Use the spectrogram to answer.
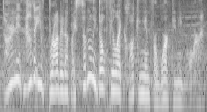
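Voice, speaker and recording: A perky young game heroine, chatting in a high voice with breezy, casual ease. She sounds sociable and a little lazy, with expressive phrasing over soft music. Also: brisk, gravelly. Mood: breezy, chatty. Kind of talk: video game voice acting.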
